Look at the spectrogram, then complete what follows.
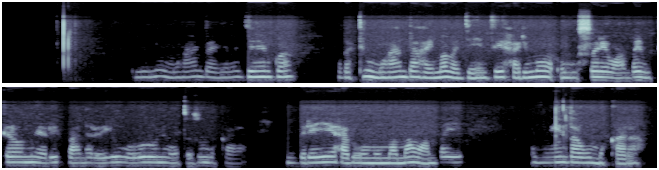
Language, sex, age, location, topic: Kinyarwanda, female, 25-35, Kigali, government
